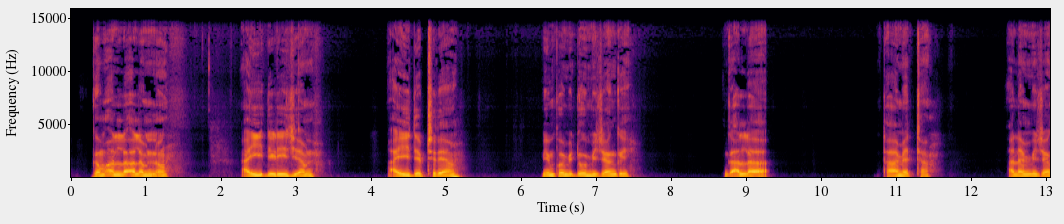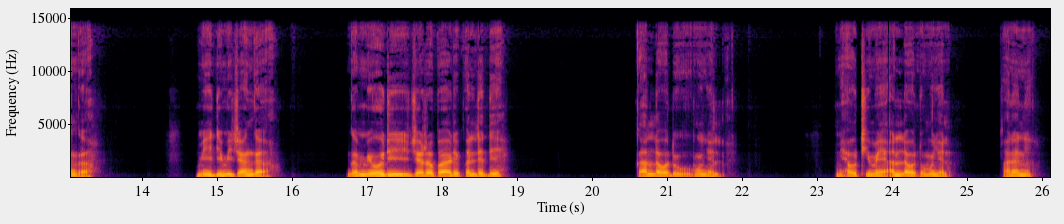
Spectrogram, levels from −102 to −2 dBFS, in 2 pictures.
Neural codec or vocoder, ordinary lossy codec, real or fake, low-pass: none; none; real; 14.4 kHz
